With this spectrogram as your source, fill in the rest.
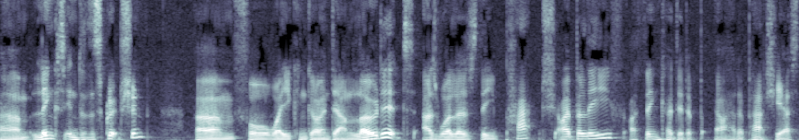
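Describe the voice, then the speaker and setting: Someone with a British accent speaks at a moderate pace with lively intonation in a very clean recording with a silent background. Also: man. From Great Britain. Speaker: gaming YouTuber. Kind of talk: gameplay commentary. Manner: hesitant, many fillers.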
